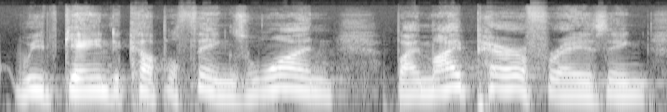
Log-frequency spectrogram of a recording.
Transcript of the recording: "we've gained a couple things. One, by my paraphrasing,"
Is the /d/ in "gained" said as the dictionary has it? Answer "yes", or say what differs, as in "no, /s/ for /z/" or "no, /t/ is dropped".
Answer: yes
